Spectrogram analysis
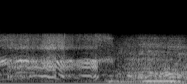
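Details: Rough, rattling, nasal sound on breathing in; snoring.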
